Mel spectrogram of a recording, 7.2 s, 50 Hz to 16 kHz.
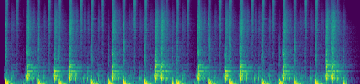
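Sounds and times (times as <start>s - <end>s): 
drums: 0.0s - 7.1s.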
